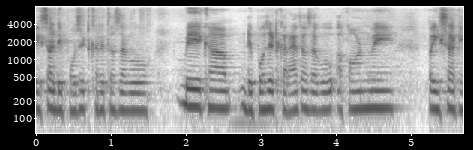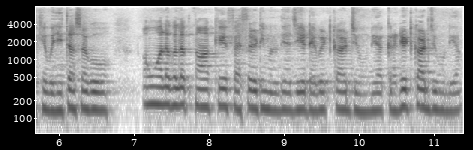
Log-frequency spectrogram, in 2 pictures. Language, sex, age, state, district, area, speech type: Sindhi, male, 18-30, Gujarat, Surat, urban, spontaneous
